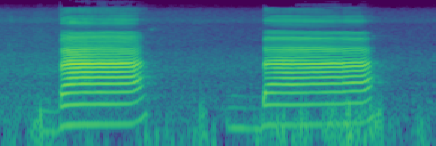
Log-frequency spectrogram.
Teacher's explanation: बा बंद होठों के गीले हिस्से से यानी कि तर हिस्से से। जब हमारे होठ दोनों बंद होते हैं तो हम फिर ब को अदा करते हैं। अंदरूनी जो होता है ना तरी वाला हिस्सा वह जब आपस में मिलता है तो हमारा बा अदा होता है।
